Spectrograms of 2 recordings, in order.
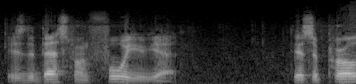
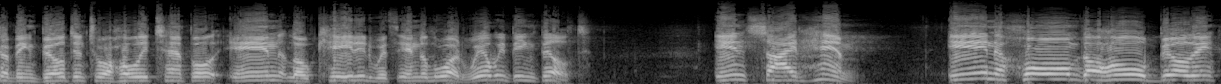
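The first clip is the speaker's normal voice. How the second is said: loud, higher-pitched proclamation; full-force preaching; 7 semitones higher, 9 dB louder than usual. Acted. Preacher proclaims scripture to the church, emphatic preaching. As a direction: drive the verse home, raised voice.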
